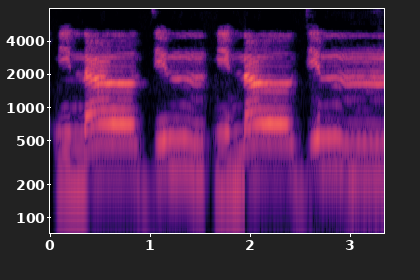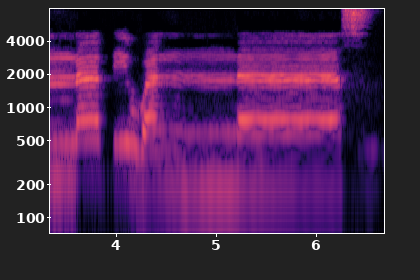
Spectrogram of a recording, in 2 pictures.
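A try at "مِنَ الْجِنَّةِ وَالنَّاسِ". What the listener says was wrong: Minanya lahjanya orang Sunda. Minal orang Arab.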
